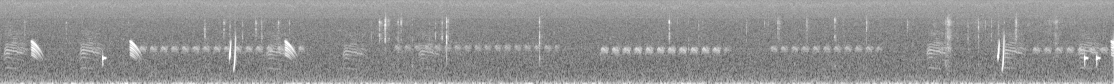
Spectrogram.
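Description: Short electronic menu chimes and swooshes sound from a video game.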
